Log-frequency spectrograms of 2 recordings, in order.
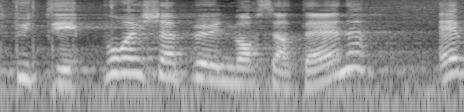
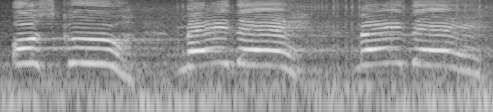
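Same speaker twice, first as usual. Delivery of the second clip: panicked screaming; 13 semitones higher, slower than usual. Acted. Repeats panic after evil laugh.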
